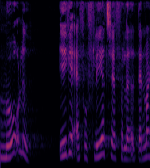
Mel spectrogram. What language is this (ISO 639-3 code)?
dan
